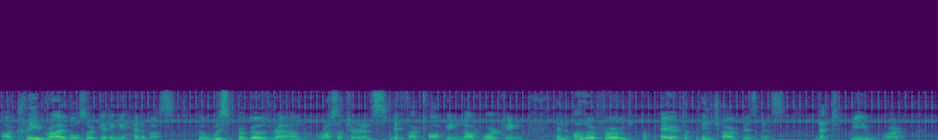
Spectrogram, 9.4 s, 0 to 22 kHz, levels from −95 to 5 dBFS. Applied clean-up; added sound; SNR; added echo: none; Tools; 19 dB; none.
